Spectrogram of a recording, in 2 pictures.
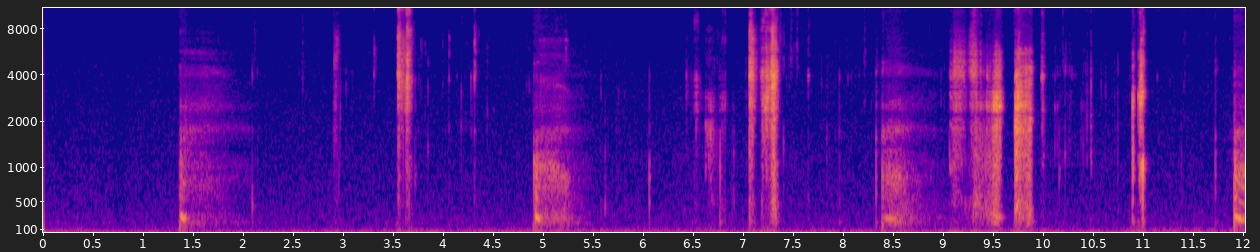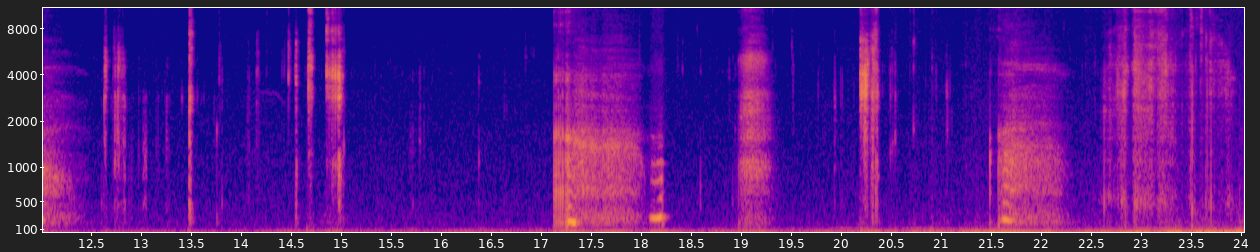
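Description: Wet licking and mouth sounds in a face-licking roleplay: many soft clicks, smacks and slurps in irregular bursts. They are quiet and grow busier and denser toward the end.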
